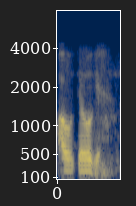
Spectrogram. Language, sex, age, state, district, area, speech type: Marathi, male, 18-30, Maharashtra, Thane, urban, conversation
